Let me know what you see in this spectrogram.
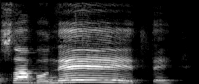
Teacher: Na palavra sabonete, a sílaba tônica é a penúltima. Olha só, sabonete.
